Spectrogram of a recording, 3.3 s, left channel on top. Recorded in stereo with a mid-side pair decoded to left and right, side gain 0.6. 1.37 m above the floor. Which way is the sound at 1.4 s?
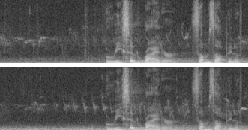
20° left.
